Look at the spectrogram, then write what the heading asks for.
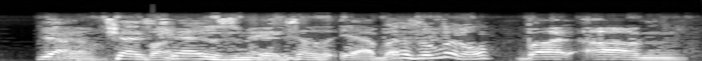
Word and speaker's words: Chesney: I just noticed the exact I've always called you Kenny Chznney as though the S is pronounced like a Z.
